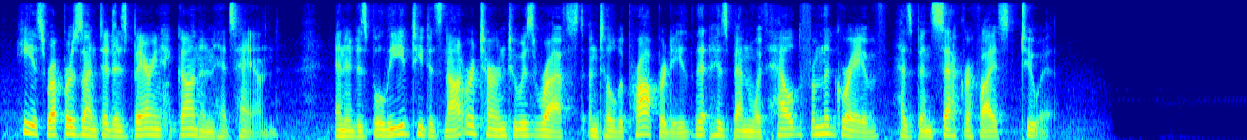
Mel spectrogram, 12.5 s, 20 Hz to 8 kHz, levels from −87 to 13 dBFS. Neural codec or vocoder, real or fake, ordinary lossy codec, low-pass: codec, 16 kHz in and 24 kHz out, 0.6 kbps, FocalCodec, streaming, 2048 codes; fake; Opus, 64 kbps; 7.2 kHz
